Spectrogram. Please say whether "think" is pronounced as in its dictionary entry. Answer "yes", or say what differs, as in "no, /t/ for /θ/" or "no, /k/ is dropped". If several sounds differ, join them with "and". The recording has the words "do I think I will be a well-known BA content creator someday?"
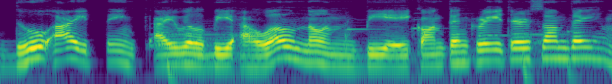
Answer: no, /t/ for /θ/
